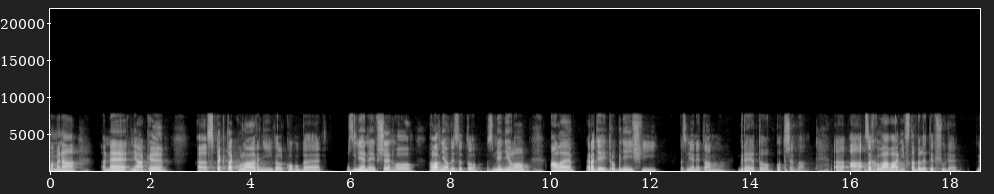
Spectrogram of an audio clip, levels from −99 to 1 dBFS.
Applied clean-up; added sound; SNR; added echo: neural mask model Resemble Enhance denoiser.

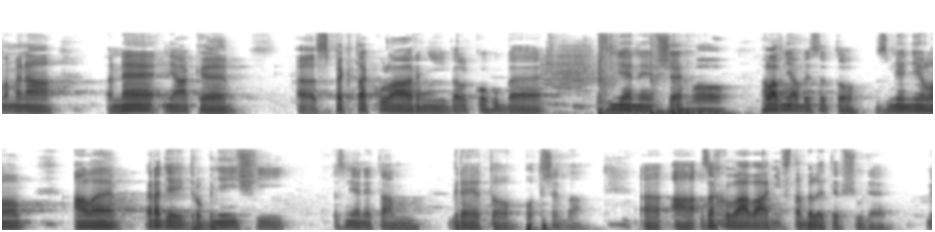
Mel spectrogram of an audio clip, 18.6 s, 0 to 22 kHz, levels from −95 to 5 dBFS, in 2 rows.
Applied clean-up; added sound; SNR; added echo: classical method log-MMSE.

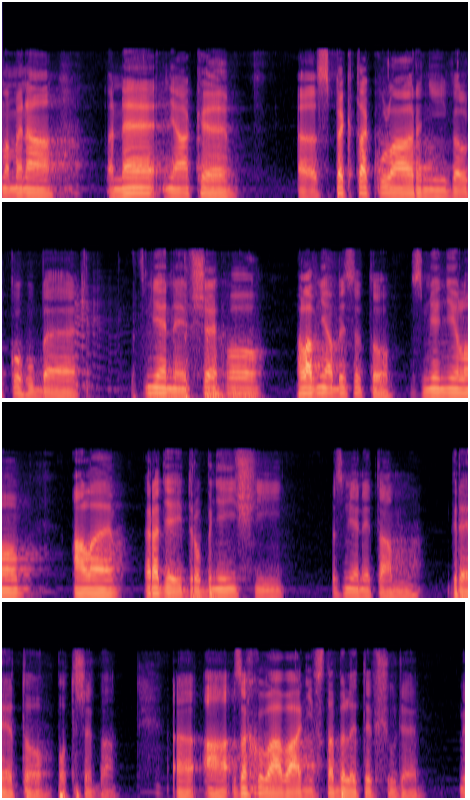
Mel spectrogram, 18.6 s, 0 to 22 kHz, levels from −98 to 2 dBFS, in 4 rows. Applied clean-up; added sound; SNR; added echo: neural mask model RNNoise.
